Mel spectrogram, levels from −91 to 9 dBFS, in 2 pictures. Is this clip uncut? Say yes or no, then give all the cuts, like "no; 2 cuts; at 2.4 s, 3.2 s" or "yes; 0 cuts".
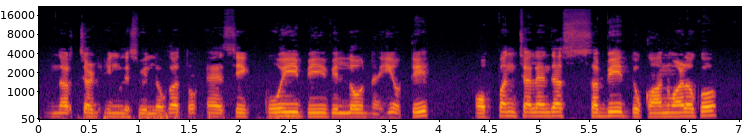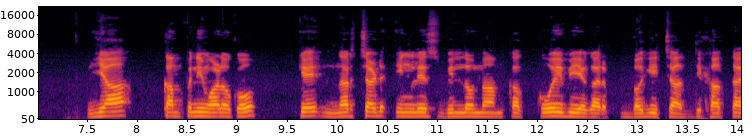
yes; 0 cuts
